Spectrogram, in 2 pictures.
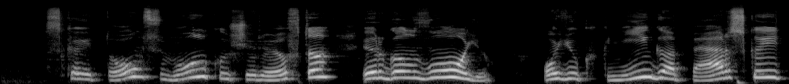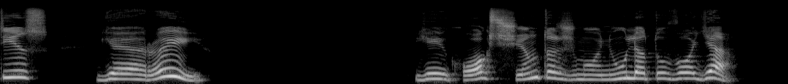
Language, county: Lithuanian, Klaipėda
